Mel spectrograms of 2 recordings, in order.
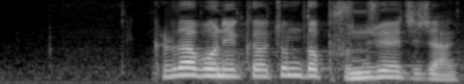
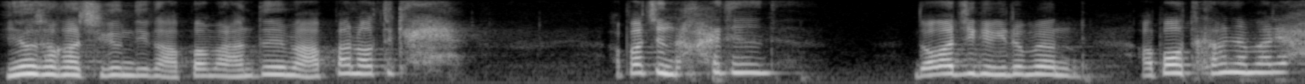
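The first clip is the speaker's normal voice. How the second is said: loud, higher retold scolding of a child; angry scolding; 9 semitones higher, 5 dB louder, faster than usual. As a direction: re-enact snapping at the little daughter. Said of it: "아이에게 버럭 화를 낸 거죠".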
